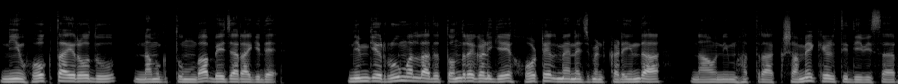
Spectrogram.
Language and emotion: Kannada, sad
